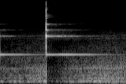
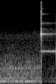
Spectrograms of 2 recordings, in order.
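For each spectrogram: First: One short, bright tap on a cup full of water, dying away almost at once over a steady faint background tone. Second: A single bright tap rings high and thin on a cup with some of its water poured out.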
